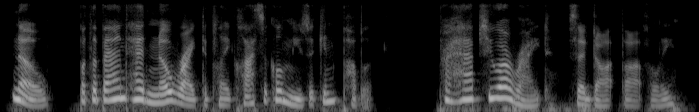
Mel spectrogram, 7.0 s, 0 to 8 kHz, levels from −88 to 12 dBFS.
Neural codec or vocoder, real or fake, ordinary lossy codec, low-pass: none; real; Opus, 24 kbps; 7.2 kHz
